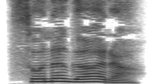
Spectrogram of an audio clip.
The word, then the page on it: ಸೋನಗಾರ: Kannada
